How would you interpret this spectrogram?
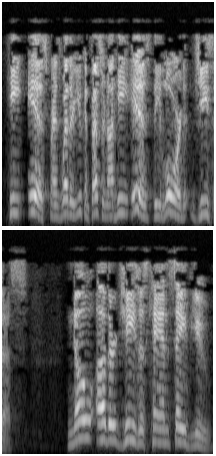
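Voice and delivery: loud, slow, emphatic declaration; preaching at full force. Acted. Pastor proclaiming to the congregation, loud and slow. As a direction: drive it home from the pulpit.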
